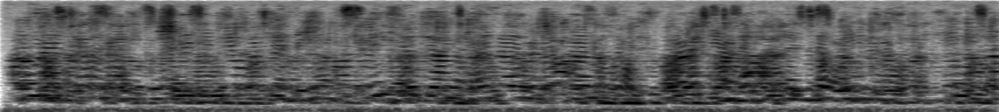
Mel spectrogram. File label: female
